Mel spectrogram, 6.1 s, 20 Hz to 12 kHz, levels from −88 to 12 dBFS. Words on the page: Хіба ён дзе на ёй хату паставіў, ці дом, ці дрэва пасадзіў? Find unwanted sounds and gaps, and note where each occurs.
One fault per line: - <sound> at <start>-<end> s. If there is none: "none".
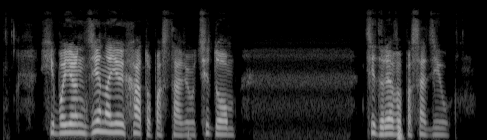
none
